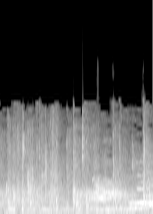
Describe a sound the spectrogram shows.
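Wrestlers thud onto the ring mat.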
